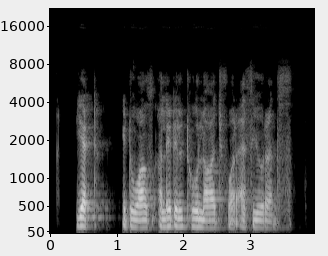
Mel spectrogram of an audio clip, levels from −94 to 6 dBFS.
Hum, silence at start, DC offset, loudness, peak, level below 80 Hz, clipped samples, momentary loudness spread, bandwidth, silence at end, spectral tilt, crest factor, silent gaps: none; 0.4 s; under 0.1%; -19 LUFS; 0 dBFS; -62 dBFS; under 0.1%; 12 LU; 7.4 kHz; 0.55 s; -8 dB/octave; 20 dB; none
